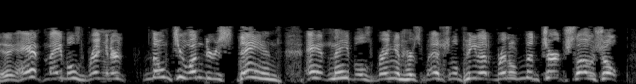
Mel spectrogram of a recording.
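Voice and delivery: mock screeching at a very high pitch. Retelling how an agent shakes a man by the lapels, retelling a scream. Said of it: "he's screaming again at him".

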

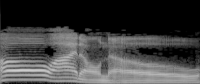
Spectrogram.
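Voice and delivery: smarmy, whiny, loud, very drawn out. Retelling an answer given at a press conference, in Rumsfeld's smarmy, whiny voice. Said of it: "that smarmy, whiny voice that he uses".

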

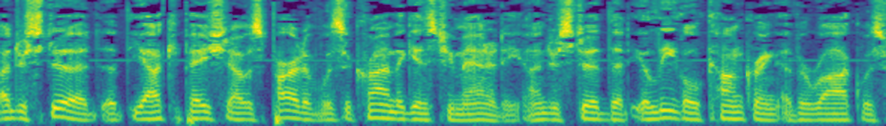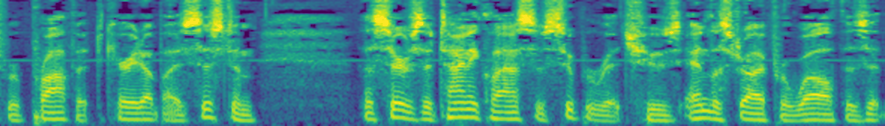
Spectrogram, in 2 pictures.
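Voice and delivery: normal talking voice

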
